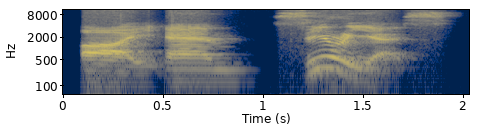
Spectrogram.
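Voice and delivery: "I am serious" said very slowly, each word clear; slow model sentence. Shown as a demonstration. Teacher modelling "I am serious" slowly for the class to repeat. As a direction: spell it out for the learner to copy. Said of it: "با من تکرار کن".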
